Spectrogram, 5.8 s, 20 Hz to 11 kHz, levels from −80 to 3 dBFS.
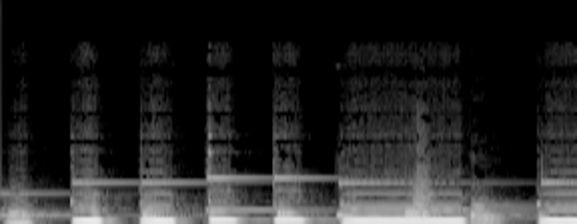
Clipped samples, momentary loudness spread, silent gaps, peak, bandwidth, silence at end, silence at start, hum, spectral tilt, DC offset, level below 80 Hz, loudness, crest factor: under 0.1%; 15 LU; none; 0 dBFS; 4.6 kHz; 0 s; 0 s; none; -9 dB/octave; under 0.1%; -54 dBFS; -12 LUFS; 12 dB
